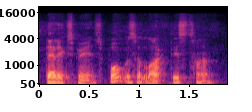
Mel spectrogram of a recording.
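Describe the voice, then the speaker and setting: A man hosting a casual live stream chat, talking in a halting way full of ums and restarts. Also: mid-range voice, animated, mellow, slightly rough.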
